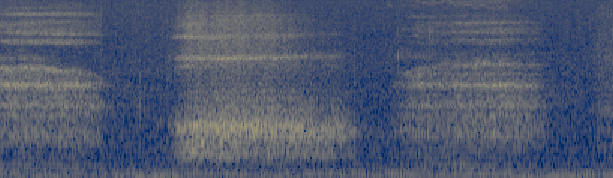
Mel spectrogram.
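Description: A woman breathing audibly in time with a Pilates exercise: three breaths, the middle one the loudest and longest.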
